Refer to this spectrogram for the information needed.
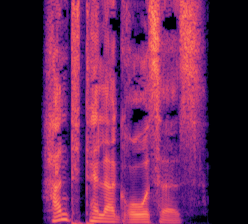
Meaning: strong/mixed nominative/accusative neuter singular of handtellergroß
- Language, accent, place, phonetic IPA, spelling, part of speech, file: German, Germany, Berlin, [ˈhanttɛlɐˌɡʁoːsəs], handtellergroßes, adjective, De-handtellergroßes.ogg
